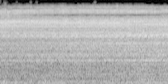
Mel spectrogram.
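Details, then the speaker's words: Vehicle with the complaint of hot air from the vents, engine running, hood open: a loud, steady high-pitched scream from the AC compressor over the engine rush, clearly noisier than normal; the screaming compressor is to be checked for pressure. "Wow, that compressor's screaming. You hear that thing? Yeah, that's a little loud."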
